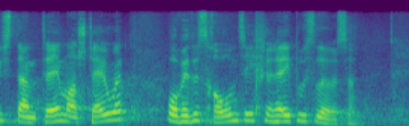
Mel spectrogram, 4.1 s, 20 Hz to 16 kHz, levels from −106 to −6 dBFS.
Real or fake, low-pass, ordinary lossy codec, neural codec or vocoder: fake; 10.8 kHz; none; codec, 24 kHz, 1 kbps, SNAC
